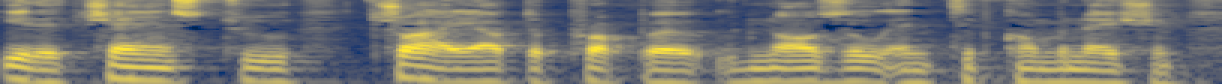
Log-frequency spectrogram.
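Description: Somewhat breathy and fairly low-pitched, a man speaks at a moderate pace with monotone, flat intonation. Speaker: earphone reviewer. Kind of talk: product review commentary.

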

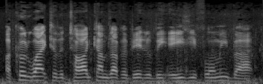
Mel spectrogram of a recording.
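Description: A man speaks at a moderate pace. The sound is dry with no echo, though background noise is noticeable. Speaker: solo kayak angler vlogger. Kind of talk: casual vlog chat. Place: boat. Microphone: phone near.

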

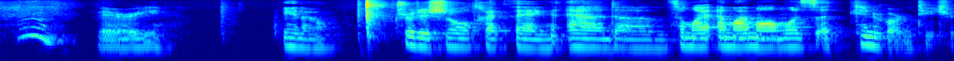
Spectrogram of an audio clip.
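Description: Against loud background noise, a woman with an American accent talks at a moderate pace with long, frequent pauses. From US West Coast, San Diego (Chula Vista); California. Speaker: artist and former art teacher; former art teacher. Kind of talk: interview. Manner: thoughtful. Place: home room.

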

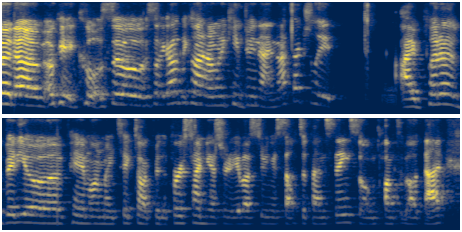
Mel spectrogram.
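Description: Over a quiet background, the speech races along at a very fast pace with lively intonation and big swings in loudness. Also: woman, fairly high pitch for a woman. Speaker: martial arts fighter; guest. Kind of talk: casual chat. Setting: video call. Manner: excitable. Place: home room. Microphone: video call.

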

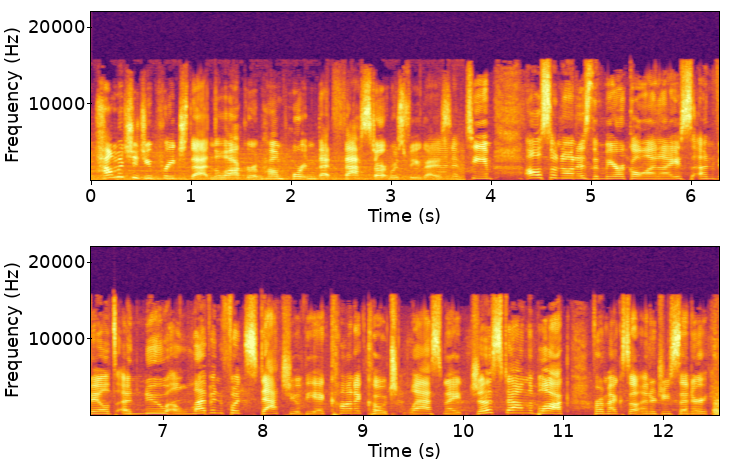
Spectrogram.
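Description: Over noticeable background noise, a woman talks at a fairly quick pace with ordinary pitch variation in a dry sound with no echo. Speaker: news anchor and sports reporter. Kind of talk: sports reporting.

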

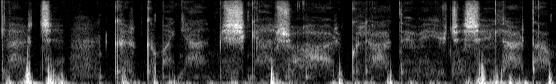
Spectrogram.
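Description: Someone is whispering at a fairly slow pace. Noticeable background noise can be heard. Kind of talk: whispered ASMR book reading. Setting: ASMR recording, close microphone. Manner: whispered, soft.

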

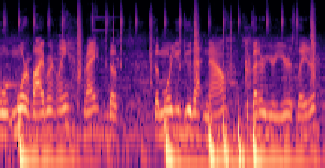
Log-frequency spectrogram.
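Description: Loud music plays in the background while a man talks at a moderate pace. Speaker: fitness vlogger. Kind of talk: casual vlog chat. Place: gym. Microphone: phone near.

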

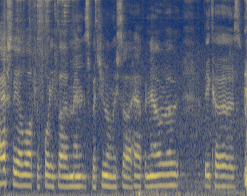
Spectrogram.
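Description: A woman with a fairly low pitch talks at a moderate pace amid noticeable background noise. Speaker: vlogger. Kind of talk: casual vlog chat. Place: kitchen.

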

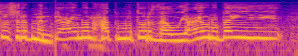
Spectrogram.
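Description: Speaking fairly quickly with a central Tunisian accent, a man uses an extremely high pitch with ordinary variation, and noticeable noise runs behind him. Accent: rural central Tunisian Arabic. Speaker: villager, cousin of accident victim. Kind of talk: on-site interview complaint to local radio.

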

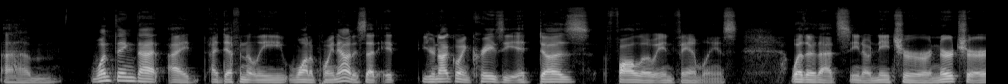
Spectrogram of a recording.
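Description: A normal speaking voice from a man, fairly low in pitch, with ordinary pitch variation. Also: moderate pace. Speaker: therapist and podcast host. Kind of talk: solo podcast monologue answering listener questions. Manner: casual, humorous, informal.

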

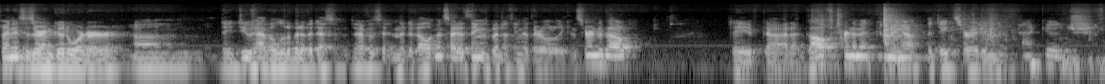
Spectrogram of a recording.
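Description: A man talks at a very fast pace, pitched in the medium range. His intonation stays fairly even. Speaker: school committee member. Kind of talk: committee meeting report.

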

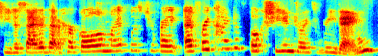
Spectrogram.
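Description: A woman speaks with ordinary pitch variation over a quiet background. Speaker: librarian. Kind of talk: event host introduction. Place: home room.

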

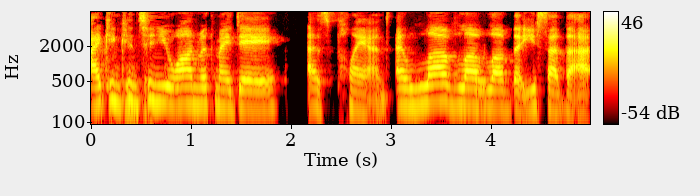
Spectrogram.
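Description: Against a quiet background, a woman with a normal speaking voice and medium pitch talks at a fairly slow pace, her intonation fairly even and her loudness very even. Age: 20s. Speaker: podcast co-host. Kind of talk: casual interview. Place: home room. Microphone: studio mic.

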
